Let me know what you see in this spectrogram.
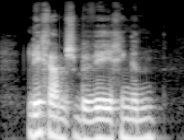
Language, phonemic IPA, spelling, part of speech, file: Dutch, /ˈlɪxamsbəˌweɣɪŋə(n)/, lichaamsbewegingen, noun, Nl-lichaamsbewegingen.ogg
- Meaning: plural of lichaamsbeweging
